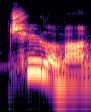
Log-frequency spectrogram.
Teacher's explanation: to eat is the first tone high and flat and la ma they are both neutral tone which means there · la ma they are both neutral tone which means there is no stress so you say it quick and kind of quiet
